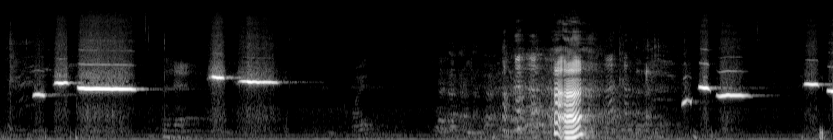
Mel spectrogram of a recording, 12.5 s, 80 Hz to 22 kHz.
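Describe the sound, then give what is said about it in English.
A clear, piercing five-note whistle, used by a man to get his family's attention, with rising and sustained tones, followed by a short burst of laughter and then more whistled notes answering back. “If I want to get my family's attention, I whistle. Now, listen, it is a 5-note whistle that I have been doing since I dated”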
